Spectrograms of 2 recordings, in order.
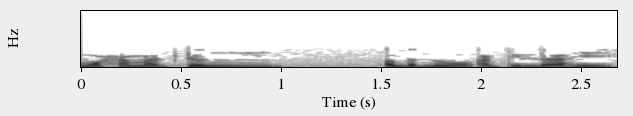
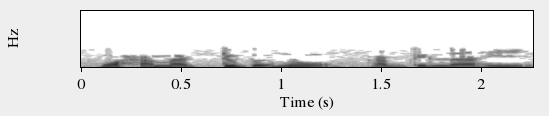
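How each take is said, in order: First: Muhammad ends in 'un' before ibnu. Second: Muhammad runs straight into ibnu without 'un'. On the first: The speaker calls it wrong. "Jadi bukan Muhammadun ibnu Abdillahi, tidak" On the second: The speaker calls it right. "tetapi Muhammad ibnu Abdillahi"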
